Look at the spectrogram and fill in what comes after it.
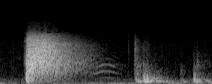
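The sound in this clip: A single loud gunshot in a radio drama, a sharp crack with a quickly fading tail, followed by quieter rustling sounds.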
